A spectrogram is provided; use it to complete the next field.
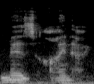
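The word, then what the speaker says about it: Mes Aynak: a phenomenal site called Mez Inac. And if you don't know me Inacc, it's spelled M-es the new word inacc.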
